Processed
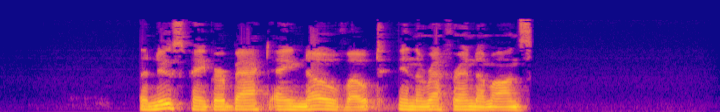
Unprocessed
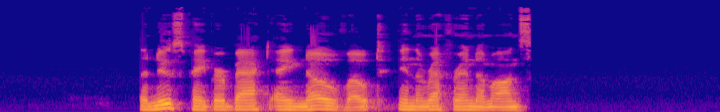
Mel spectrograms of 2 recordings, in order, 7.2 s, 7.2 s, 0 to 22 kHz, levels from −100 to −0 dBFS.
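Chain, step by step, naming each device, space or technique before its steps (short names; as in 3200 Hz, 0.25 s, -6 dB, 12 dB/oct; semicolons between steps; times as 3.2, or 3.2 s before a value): low-bitrate web radio (AGC gain up to 8 dB; limiter -7 dBFS, peak gain reduction 4 dB; gain +5 dB; MP3 40 kbps 32000 Hz)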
